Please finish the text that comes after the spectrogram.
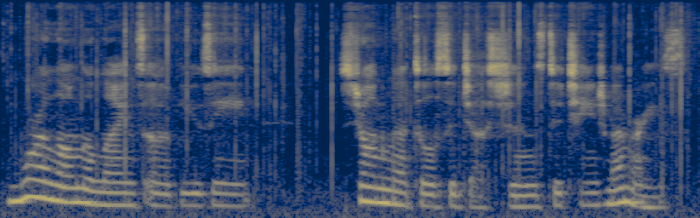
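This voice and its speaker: A woman voicing a formal, guarded, melancholy aristocratic vampire in a roleplay audio drama, speaking in measured phrases to the listener. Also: lowish voice, a little mellow, slight background noise, natural voice, low-quality recording. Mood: reserved, resigned.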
